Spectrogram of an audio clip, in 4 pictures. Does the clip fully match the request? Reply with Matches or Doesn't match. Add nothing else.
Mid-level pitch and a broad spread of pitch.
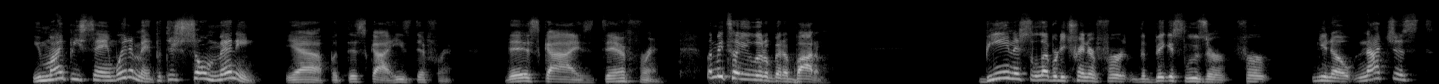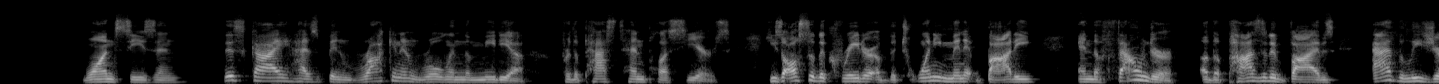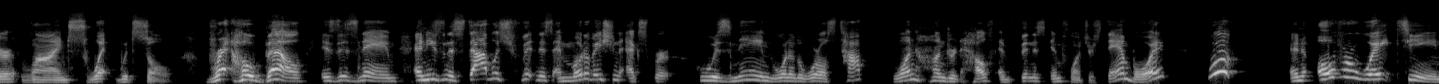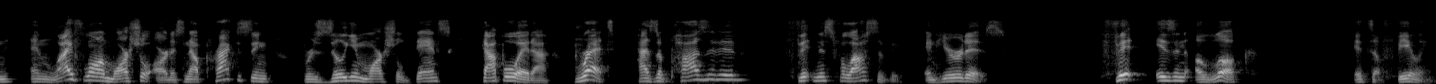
Matches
